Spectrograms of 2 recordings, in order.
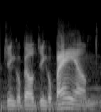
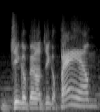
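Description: First: It is said with little energy. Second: It is said with more energy. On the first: The speaker calls it wrong. "a weak effort" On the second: The speaker calls it right.

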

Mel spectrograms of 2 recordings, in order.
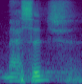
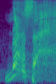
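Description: First: It is said softly. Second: It is shouted very loudly.

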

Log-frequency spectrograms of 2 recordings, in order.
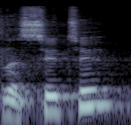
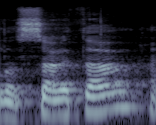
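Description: First: The name is pronounced the local way. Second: The name is pronounced the American way. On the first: The speaker calls it right. "But it is Lesotho" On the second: The speaker calls it wrong. "as people like to say in America"

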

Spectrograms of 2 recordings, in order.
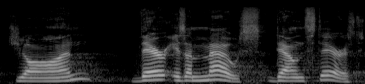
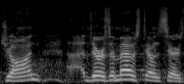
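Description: First: It is said a little slowly. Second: It is said at a normal pace.

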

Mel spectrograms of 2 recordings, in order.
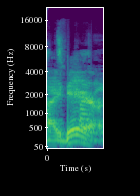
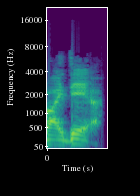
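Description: First: An R sound is added at the end. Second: No R sound is added at the end. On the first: "We called it idea" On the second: "instead of idea"

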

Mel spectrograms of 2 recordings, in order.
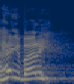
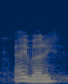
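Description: First: The greeting sounds warm and friendly. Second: The greeting sounds cold and displeased. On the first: We had a great time together. "we just had a tremendous time" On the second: I am not happy with you. "Totally different. I just communicated the fact that I was not real happy with him"

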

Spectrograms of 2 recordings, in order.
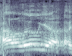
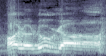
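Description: First: It is said in an ordinary voice. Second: It is said in a deep bass voice.

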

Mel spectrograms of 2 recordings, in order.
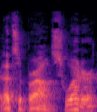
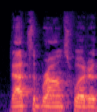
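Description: First: It is said responsively, like real conversation. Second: It is said flatly, like a mechanical repetition.

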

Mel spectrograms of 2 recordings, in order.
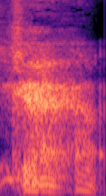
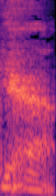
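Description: First: It is cheered with noticeably more enthusiasm. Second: It is cheered with mild enthusiasm. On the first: "commits 20% more" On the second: "they do it the first time"

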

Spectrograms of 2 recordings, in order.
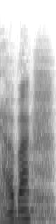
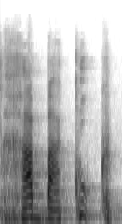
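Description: First: The name begins with a plain h sound. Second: The name begins with a throaty ch sound. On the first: "we sometimes use the name Habakkuk when we say this" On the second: "The way you pronounce this in Hebrew is Habakkuk. ... you got to do the ch in the beginning"

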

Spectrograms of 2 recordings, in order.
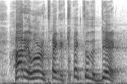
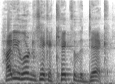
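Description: First: It is said in an Oklahoma accent. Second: It is said in the speaker's ordinary accent.

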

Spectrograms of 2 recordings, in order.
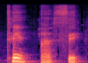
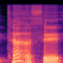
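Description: First: The first vowel is a short 'eh' sound. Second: The first vowel is an open 'ah' sound. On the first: Work shall be done. The speaker calls it right. "it says te'ase" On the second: You will do work. The speaker calls it wrong. "It doesn't say ta'ase"

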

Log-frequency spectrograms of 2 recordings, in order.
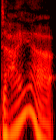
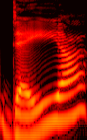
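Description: First: The first syllable does not sound like 'dairy'. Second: The first syllable sounds like the start of 'dairy'. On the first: "but I've always said Daya" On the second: "Daya might technically be right because it's dairy"

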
